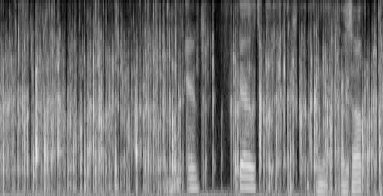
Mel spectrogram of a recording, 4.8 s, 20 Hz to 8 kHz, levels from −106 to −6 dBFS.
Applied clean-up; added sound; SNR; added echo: neural diffusion model UNIVERSE++.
